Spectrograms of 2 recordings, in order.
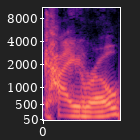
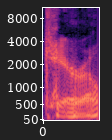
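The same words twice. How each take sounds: First: It is pronounced the way the spelling suggests. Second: It is pronounced the way local people say it. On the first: "which is spelled like Cairo" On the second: "they pronounce it Cairo"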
